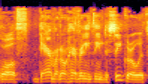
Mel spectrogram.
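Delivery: ordinary talk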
